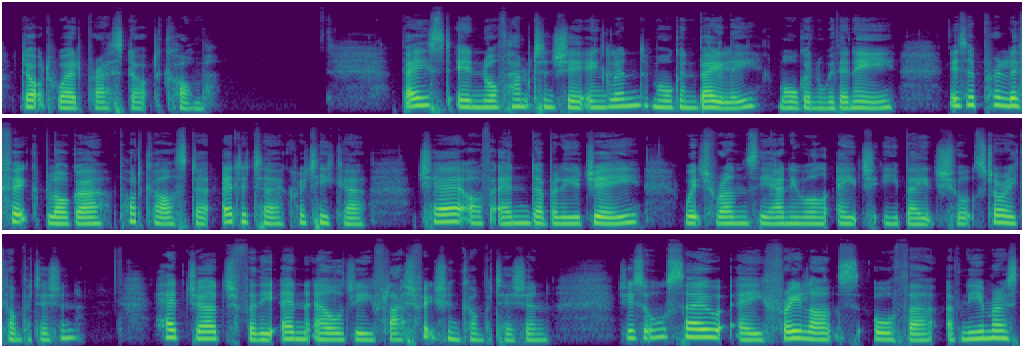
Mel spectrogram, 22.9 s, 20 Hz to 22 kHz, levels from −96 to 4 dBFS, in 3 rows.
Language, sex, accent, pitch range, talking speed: English, female, British, 185-230 Hz, 120 wpm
